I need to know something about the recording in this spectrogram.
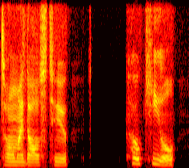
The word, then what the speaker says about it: Coquille: Coquille, I believe is how it's pronounced. It's the French word for shell, and it's part of the words that make up Rococo.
